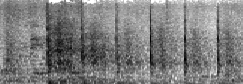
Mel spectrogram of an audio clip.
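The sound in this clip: A foot taps steadily to keep the beat during a musical demonstration, giving six evenly spaced thumps over a dense background with talking.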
